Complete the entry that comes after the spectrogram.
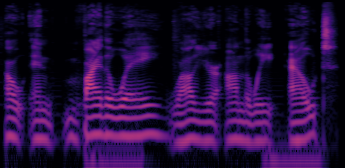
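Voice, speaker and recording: A man's voice: on the low side, fairly even intonation, moderate pace, smooth, natural voice. A man playing a self-pitying, petulant evil mad scientist in a comedic audio skit, stammering and melodramatic. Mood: deflated, bitter. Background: creepy music.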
